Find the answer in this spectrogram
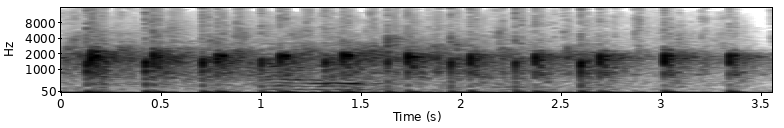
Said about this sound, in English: Come on, somebody clap. Somebody put your hands together.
